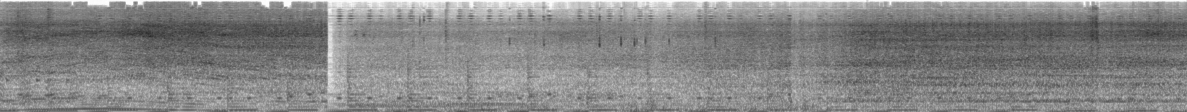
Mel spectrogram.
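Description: A Nissan Bluebird car engine runs hard at full power, loud and close, with a continuous roar that shifts abruptly in tone a few seconds in and then holds steady.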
